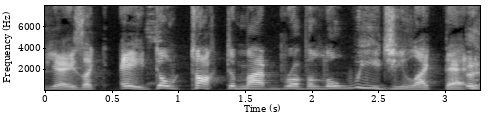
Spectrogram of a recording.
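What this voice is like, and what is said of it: Imitated Brooklyn accent. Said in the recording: “he actually has an accent that he does consistently throughout the movie. They're meant to be from Brooklyn”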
